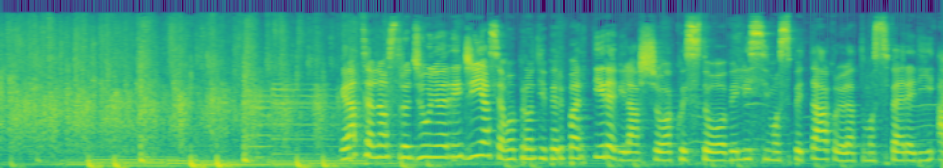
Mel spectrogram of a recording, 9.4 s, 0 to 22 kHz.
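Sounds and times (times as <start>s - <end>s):
audience applause: 0.0s - 3.8s
speech: 3.4s - 9.4s.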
